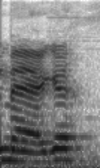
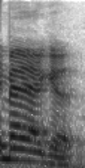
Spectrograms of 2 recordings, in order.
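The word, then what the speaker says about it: Muga: what's going on everybody my name's magga sorry Maga Maga but it's spelled m u GA not late to think mugga it's dutch badly baked thank you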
